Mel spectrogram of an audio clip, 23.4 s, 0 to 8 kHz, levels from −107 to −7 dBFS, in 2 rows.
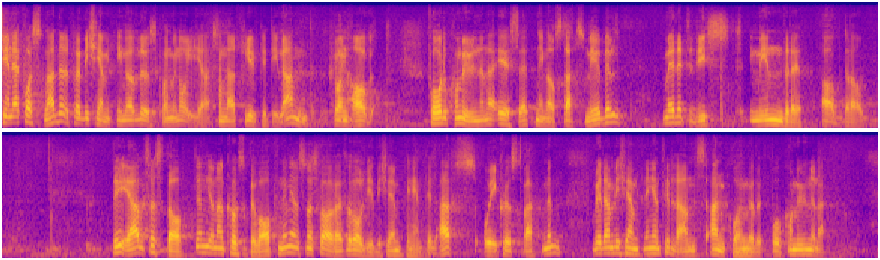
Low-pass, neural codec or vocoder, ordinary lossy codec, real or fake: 7.2 kHz; codec, 16 kHz, 1 kbps, X-Codec, HuBERT features, trained on general audio; none; fake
